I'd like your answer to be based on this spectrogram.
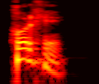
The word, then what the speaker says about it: Jorge: The letter J is pronounced the same way. Read word 9. – Lejos. Lejos. – 10. – Juan. – Try word 11. It's the name George. – Jorge.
